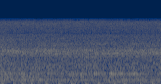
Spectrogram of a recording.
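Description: A steady, even hiss of background noise with no distinct event.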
